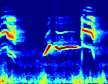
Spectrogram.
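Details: Pet green parrot, described as talking and naughty, gives loud harsh squawks with a sustained whistled note between them, over a low background rumble.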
